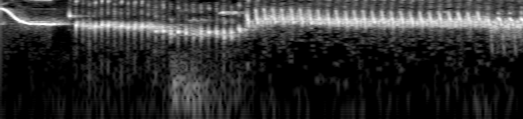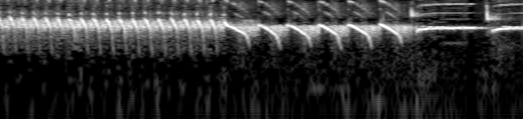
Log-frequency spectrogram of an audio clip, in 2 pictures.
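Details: Canary delivering a loud mating song to attract females: a falling whistle, sustained rolling trills, then a quick run of repeated downslurred notes and a steady held tone.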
